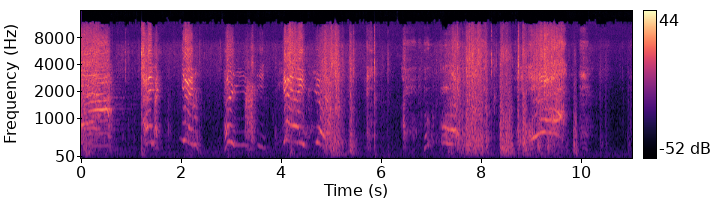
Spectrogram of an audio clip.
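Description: Young men shout and yell loudly in fierce bursts.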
